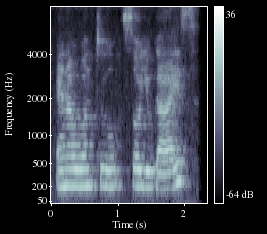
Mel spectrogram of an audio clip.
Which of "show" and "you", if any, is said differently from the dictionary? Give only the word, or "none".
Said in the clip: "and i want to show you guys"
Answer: show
